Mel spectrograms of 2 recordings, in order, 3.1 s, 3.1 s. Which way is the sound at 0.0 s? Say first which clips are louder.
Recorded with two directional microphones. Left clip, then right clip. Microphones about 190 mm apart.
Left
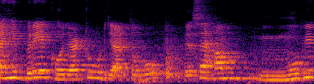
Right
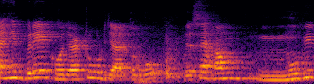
Left 1 dB; centre (ahead or behind).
